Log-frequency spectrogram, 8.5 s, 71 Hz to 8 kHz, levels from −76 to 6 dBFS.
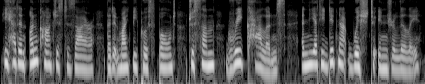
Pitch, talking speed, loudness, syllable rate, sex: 185 Hz, 160 wpm, -17 LUFS, 4.4 syllables/s, female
